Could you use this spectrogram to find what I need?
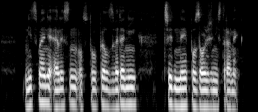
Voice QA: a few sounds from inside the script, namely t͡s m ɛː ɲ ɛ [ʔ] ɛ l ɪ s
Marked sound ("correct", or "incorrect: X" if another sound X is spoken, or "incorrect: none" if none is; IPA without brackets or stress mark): correct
